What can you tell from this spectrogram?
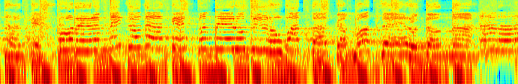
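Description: Korean dance-pop song with a woman singing over a steady, bass-heavy beat. The bass drops out briefly near the end.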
